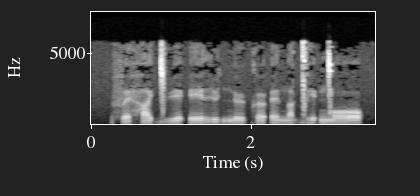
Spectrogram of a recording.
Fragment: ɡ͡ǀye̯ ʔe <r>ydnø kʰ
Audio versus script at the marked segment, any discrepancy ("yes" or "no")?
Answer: no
